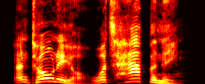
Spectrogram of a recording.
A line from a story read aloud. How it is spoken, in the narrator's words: cried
